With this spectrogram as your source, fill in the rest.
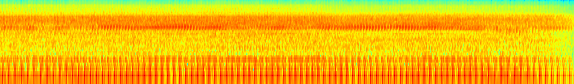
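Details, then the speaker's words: Snuba dive-rig air compressor, small petrol engine, just out of storage: fast, even putt-putt under load, easing off near the end as it reaches operating pressure and drops back to idle; unloader working normally. "Alright, that noise you heard where it kicked out and went to idle speed, that's why I was making sure it was working, because my other unit actually failed"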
